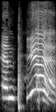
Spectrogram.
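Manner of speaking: real excited cry; excited yell. Real, not acted. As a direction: shout yeah, thrilled. Recognising a shared colleague.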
